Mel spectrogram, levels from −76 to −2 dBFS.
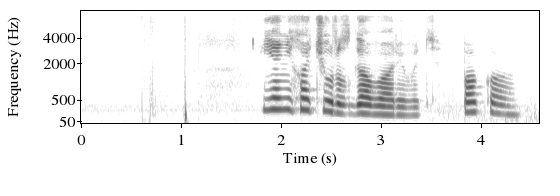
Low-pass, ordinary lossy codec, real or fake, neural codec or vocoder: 7.2 kHz; none; real; none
